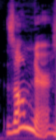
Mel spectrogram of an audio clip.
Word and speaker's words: Zomnir: Oh my God, Zomnir? You said it right. Zomnir. – Zomnir, yeah. Good. Yeah. Good. I was nervous before I got... – I know. It's a tricky name because there's the M and the N together, yes.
